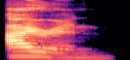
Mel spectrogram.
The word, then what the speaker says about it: iron: So it's iron. It's actually really hard to say. Iron, Iron. Hmm. iron. So Because here, it's like there is the R, but there isn't.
